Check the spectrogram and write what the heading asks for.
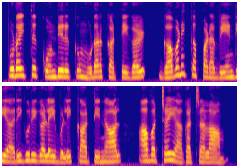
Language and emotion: Tamil, neutral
